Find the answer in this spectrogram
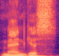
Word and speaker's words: Mangis: So, in case you're wondering who I'm talking to, if you didn't see the intro, um, this is Kerry Mang Mangus. Did I pronounce that right?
